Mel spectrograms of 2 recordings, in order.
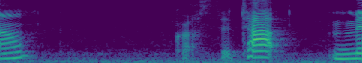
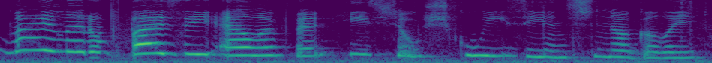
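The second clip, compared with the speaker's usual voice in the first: much higher, gushing over the toy; delighted; 11 semitones higher than usual. Acted. Teacher showing children her stuffed elephant, high and delighted. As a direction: coo over a fluffy toy.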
